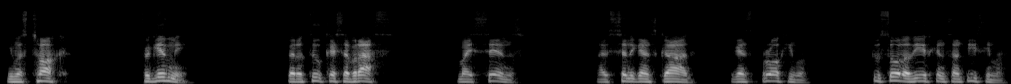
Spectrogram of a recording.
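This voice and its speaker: A man's voice: mid-range voice, moderate pace, long pauses, dry recording, lightly acted. A man voicing a desperate, drunk man who pleads in anguish with a priest for forgiveness. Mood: pleading.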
